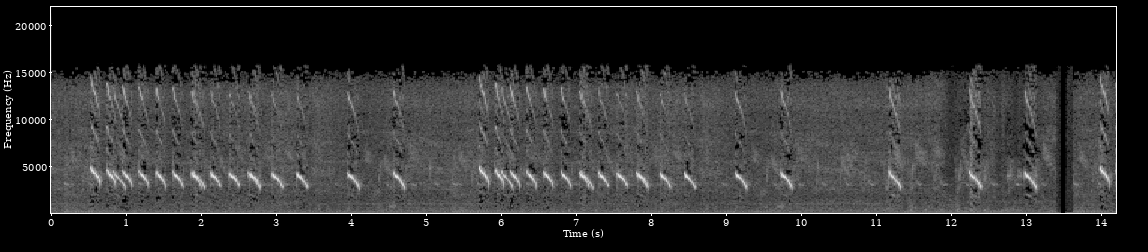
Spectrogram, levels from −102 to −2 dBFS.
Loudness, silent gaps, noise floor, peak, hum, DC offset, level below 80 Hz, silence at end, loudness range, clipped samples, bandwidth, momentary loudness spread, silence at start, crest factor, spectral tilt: -20 LUFS; 13.45-13.51 s; -52 dBFS; -8 dBFS; none; under 0.1%; -78 dBFS; 0 s; 6 LU; under 0.1%; 16 kHz; 7 LU; 0.5 s; 16 dB; 2 dB/octave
